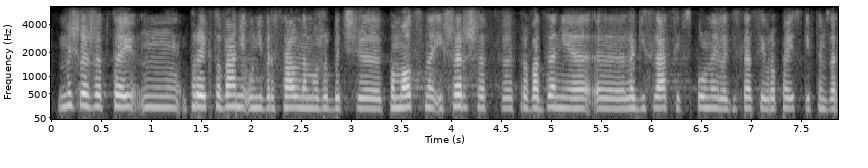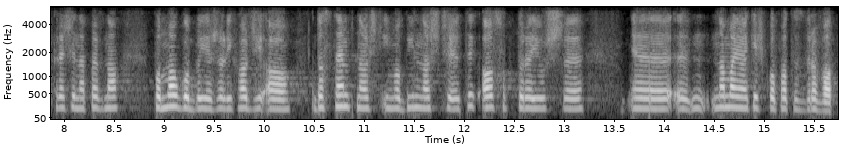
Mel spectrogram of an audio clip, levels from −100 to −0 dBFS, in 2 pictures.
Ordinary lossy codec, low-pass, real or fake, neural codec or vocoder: Opus, 16 kbps; 5.4 kHz; real; none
